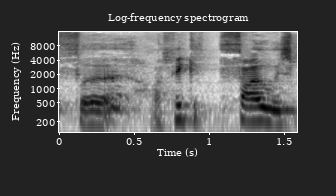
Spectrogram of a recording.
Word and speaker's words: pho: I sort written somewhere that's pronounced fur like if you are well of course we people who speak English fur is something you find on animals so but that's how they pronounce the word the letters the pho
